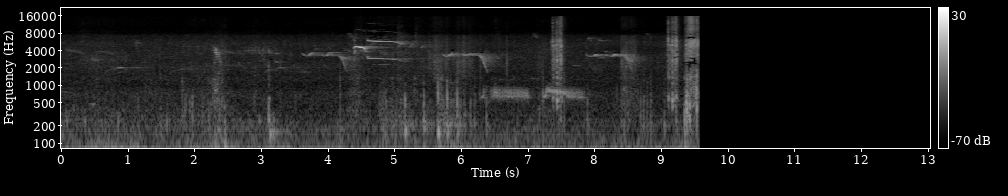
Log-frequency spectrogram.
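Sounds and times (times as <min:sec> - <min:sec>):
bird whistled calls: 0:04.2 - 0:05.3.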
